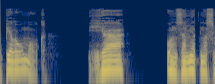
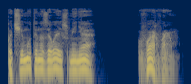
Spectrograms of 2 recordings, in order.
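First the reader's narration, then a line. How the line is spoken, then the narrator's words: Gloomy question. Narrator (Russian): мрачно спросил волкодав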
